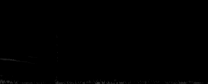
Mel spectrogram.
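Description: A pickaxe chips and cracks at stone.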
